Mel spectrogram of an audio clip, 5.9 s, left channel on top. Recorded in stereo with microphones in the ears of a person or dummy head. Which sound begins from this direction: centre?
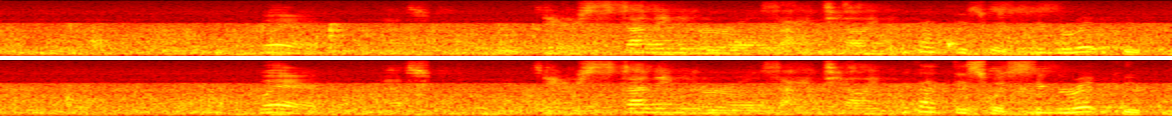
A woman speaking, at 2.7 s.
